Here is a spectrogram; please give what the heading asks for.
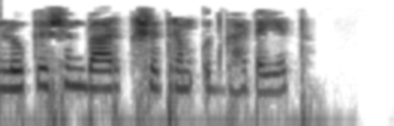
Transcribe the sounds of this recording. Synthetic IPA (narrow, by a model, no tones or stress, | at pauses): nloːkeɕənbaɾkʂet̪ɾɐmud̪ɡʱaʈəjet̪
